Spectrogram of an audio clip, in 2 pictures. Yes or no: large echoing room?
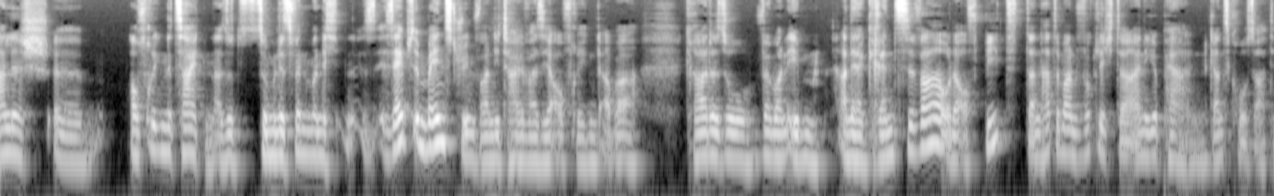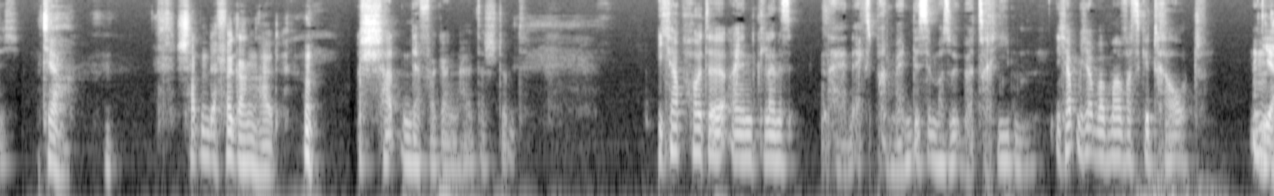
no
